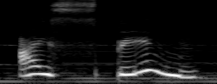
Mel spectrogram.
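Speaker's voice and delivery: ordinary delivery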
